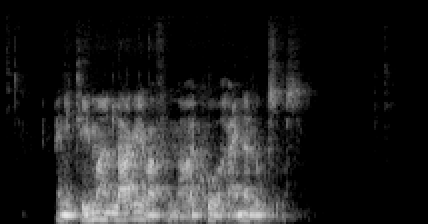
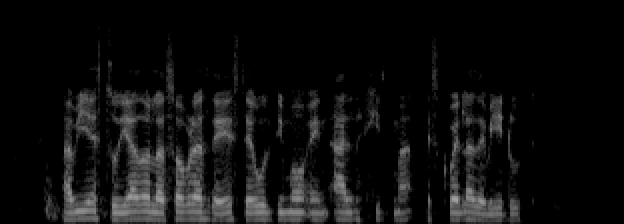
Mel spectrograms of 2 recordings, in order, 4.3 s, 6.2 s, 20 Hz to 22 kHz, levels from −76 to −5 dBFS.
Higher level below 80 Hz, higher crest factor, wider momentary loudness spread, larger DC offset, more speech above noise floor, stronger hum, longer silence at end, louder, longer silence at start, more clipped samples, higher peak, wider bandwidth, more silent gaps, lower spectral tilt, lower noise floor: first, -60 dBFS vs -78 dBFS; about the same, 20 dB vs 20 dB; first, 15 LU vs 12 LU; neither; first, 48 dB vs 35 dB; neither; first, 1.3 s vs 1.05 s; first, -22 LUFS vs -39 LUFS; about the same, 0.55 s vs 0.45 s; neither; first, -4 dBFS vs -20 dBFS; about the same, 15.5 kHz vs 16 kHz; neither; first, -7 dB/octave vs -4.5 dB/octave; second, -70 dBFS vs -75 dBFS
